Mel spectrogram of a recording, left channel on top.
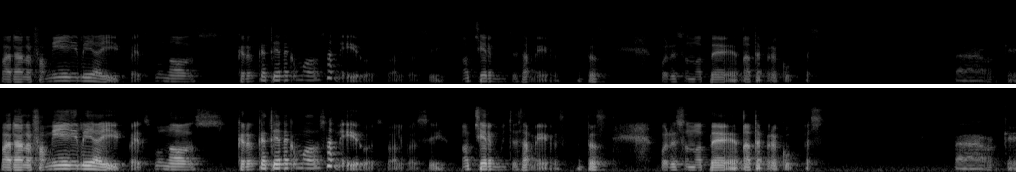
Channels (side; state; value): left; quieter; 16.9 dB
